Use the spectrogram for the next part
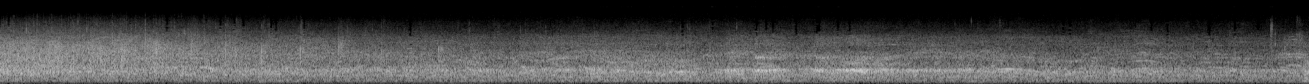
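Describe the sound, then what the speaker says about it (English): Crowd roaring and cheering at Elland Road during a 1992 Leeds versus Coventry football match, a loud sustained swell of many voices filling the stadium, steady throughout with a commentator talking over it. "the cheer that went up around Ellen Roads"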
